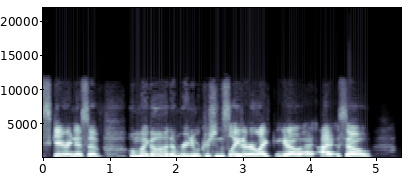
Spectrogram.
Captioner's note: gasp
